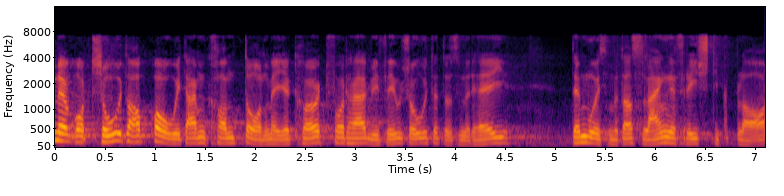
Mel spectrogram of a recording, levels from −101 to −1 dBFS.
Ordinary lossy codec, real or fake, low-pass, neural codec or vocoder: MP3, 96 kbps; fake; 7.2 kHz; codec, 16 kHz, 2 kbps, FunCodec, trained on Chinese and English, 25 frames a second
